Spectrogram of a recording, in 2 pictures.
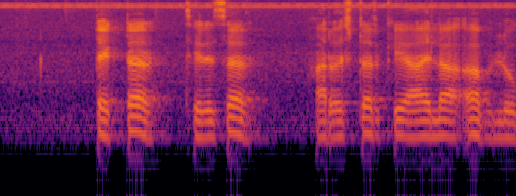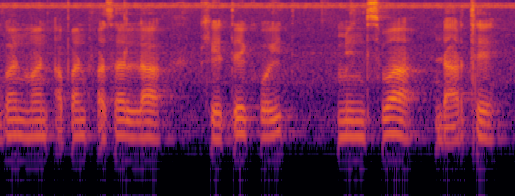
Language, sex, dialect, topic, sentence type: Chhattisgarhi, male, Central, agriculture, statement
